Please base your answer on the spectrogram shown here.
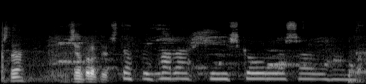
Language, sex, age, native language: Icelandic, female, 11, Icelandic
